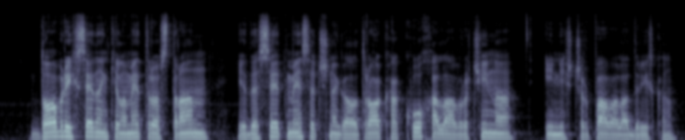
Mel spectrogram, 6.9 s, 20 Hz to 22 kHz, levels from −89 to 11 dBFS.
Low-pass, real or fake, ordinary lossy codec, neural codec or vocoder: 14.4 kHz; real; none; none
